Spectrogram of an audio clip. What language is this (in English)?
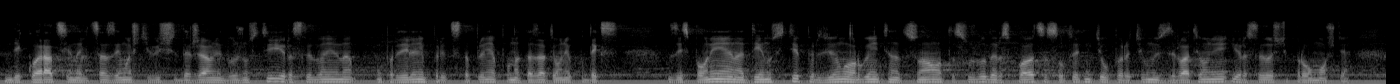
Bulgarian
